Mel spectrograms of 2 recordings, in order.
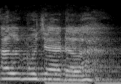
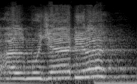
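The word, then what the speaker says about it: المجادلة: curhat kalau almujadalah curhat Jadi tergantung kita bacanya Dilah atau dalah kalau kita baca Mujadilah berarti perempuan yang lagi cur curhat kalau kita baca almujadalah berarti curhat itu sendiri surat almujadalah berkisah tentang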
